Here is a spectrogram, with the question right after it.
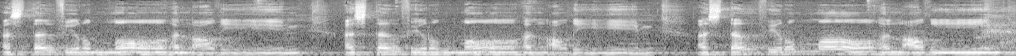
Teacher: jangan lupa lafal Allahnya panjangkan.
